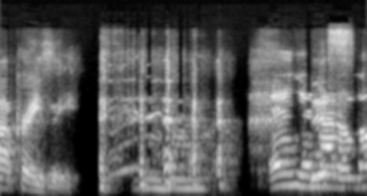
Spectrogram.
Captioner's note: laughter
